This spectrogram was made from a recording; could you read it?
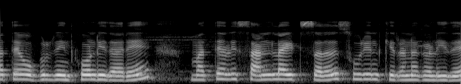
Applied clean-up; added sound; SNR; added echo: none; none; none; none.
